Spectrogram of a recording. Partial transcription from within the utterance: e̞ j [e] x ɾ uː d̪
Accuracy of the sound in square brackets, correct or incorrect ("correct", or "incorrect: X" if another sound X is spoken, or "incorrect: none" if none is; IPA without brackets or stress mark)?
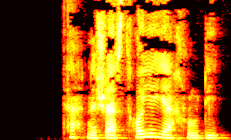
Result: incorrect: æ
